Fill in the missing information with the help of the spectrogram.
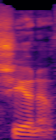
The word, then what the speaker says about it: Shiono: Shiono? – Yes, Shiono.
